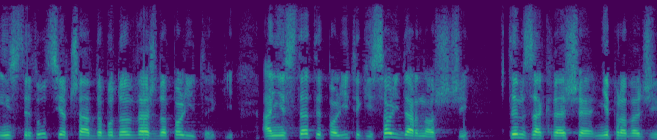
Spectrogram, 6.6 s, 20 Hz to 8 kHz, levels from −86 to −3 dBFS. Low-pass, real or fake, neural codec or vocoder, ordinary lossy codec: none; real; none; none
